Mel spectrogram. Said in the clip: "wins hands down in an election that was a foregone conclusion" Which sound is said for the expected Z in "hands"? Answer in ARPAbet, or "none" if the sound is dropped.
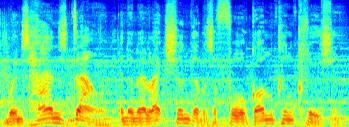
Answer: Z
